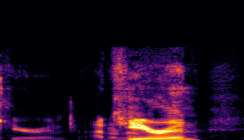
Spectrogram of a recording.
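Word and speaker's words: Ciarán: What's the name? Ciaran? – I think it's pronounced Kieran.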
